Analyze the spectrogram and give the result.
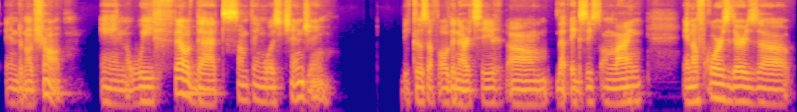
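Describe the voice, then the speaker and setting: A man with a Haitian accent speaking as a panelist about his own experience, haltingly and searching for words. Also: low voice. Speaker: panelist, community news correspondent. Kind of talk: panel talk, personal account.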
